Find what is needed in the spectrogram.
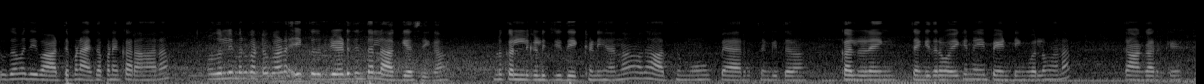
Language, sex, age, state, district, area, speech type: Punjabi, female, 18-30, Punjab, Shaheed Bhagat Singh Nagar, rural, spontaneous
